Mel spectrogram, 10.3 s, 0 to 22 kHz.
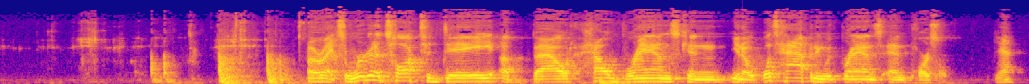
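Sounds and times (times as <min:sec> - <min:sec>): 
glasses clinking in a toast: 0:00.0 - 0:03.3
speech: 0:03.2 - 0:10.2.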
